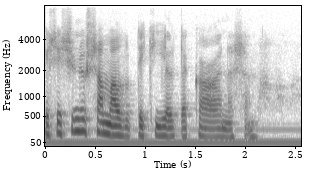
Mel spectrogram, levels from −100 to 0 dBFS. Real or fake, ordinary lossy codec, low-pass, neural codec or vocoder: real; none; none; none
